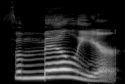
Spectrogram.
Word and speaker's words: familiar: FA는 fa가 아니라 입에 힘을 빼고 F라고 발음하셔야 돼요. F. 다음 MIL은 강조되는 발음이라 모음 발음을 정확하고 강하게 발음하세요. mill, mill. 자, 마지막 IAR은 ear이라고 발음하시면 돼요. ear, familiar. 네, 단어 강세가 mill에 있기 때문에 familiar이라고 하지 않고 familiar이라고 발음하셔야 돼요.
